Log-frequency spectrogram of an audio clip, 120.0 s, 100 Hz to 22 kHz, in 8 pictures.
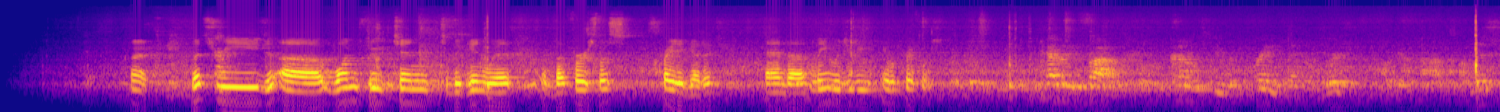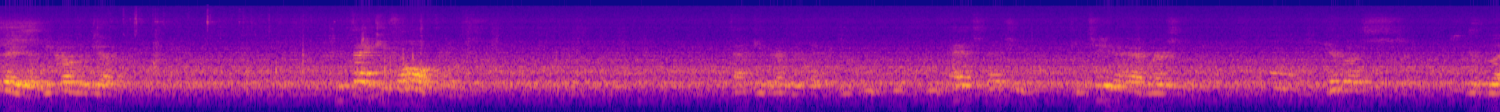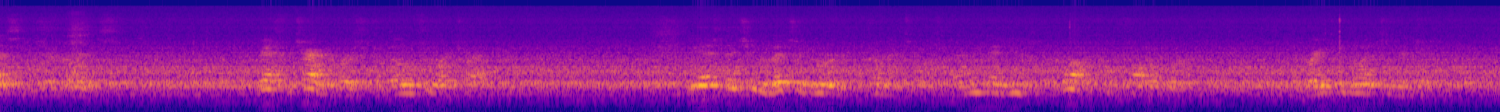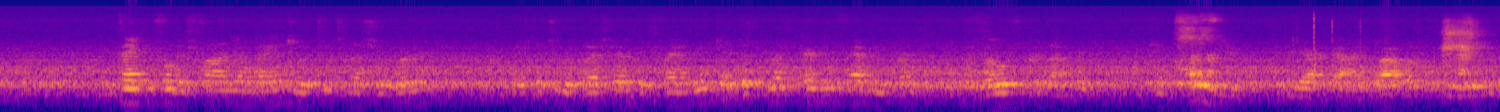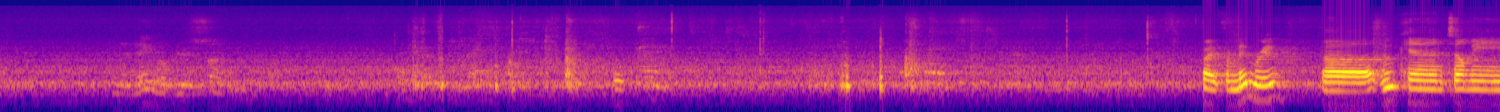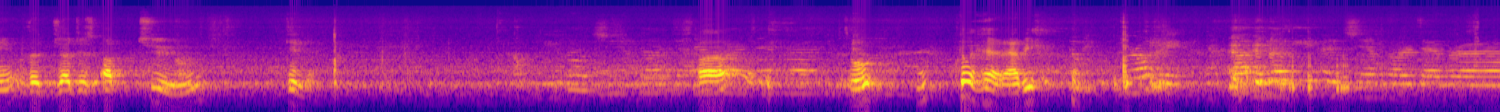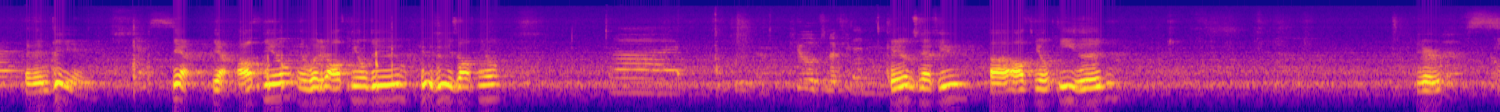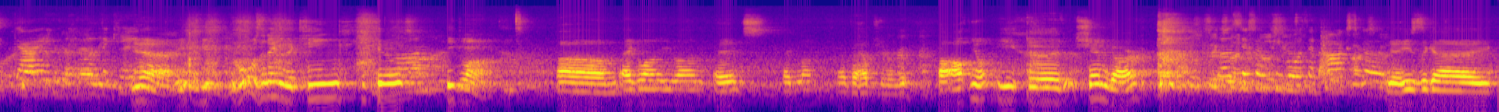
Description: Bible class: Judges 6
Service Type: Bible Class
